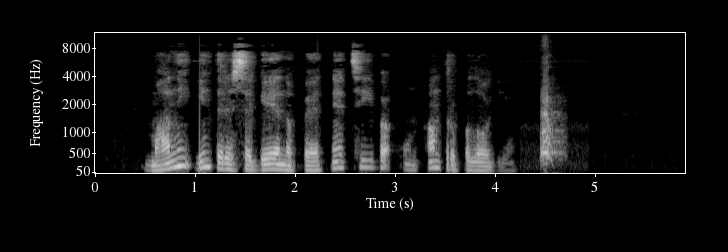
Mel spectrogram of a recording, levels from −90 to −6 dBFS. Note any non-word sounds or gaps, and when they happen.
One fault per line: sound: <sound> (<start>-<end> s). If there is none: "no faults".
sound: bark (4.4-4.7 s)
